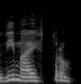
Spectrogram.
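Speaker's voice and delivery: softly feigned deference to a teacher; falsa cortesía. Retold or imitated. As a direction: answer quietly with two-faced politeness. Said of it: "Falso como moneda de cobre". (respeto fingido, en voz baja)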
